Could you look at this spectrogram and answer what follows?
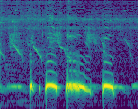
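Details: Loud coos from a pet dove: a clipped short note, then two longer coos that hold level and slide slightly downward at the end, with softer cooing before and after.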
